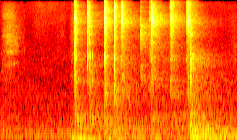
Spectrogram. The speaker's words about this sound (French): Et ensuite, on fait un séchage. Donc ça, c'est un séchoir micro-ondes. Hein. je peux ouvrir.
